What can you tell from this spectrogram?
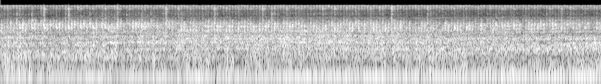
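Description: Loud, busy engine with an uneven clatter on top at roughly three beats a second; there is an abnormal engine noise, cause unknown.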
